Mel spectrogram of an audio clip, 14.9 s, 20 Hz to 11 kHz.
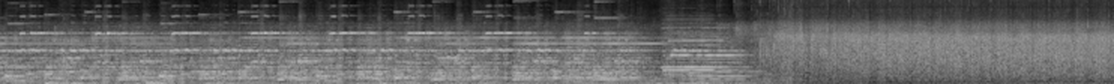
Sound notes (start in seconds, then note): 9.8 audience applauds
